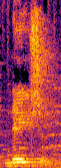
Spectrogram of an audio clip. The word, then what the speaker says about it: nation: What about this word, nation? The primary stress is placed on the first syllable, nation.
